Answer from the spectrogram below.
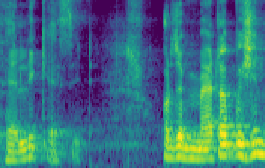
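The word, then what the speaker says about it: phthalic acid: ध्यान रखिए, थैलिक एसिड में हमेशा क्या आता है, PH, स्पेलिंग में PH साइलेंट होता है, थैलिक एसिड।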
